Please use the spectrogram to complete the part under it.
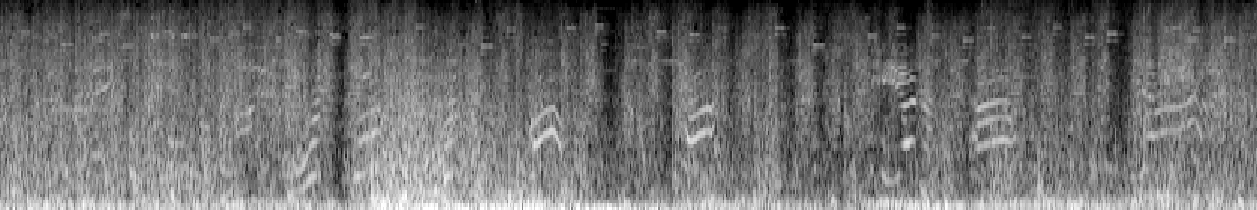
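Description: Blades slash and energy blasts crackle rapidly in a fast fight.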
